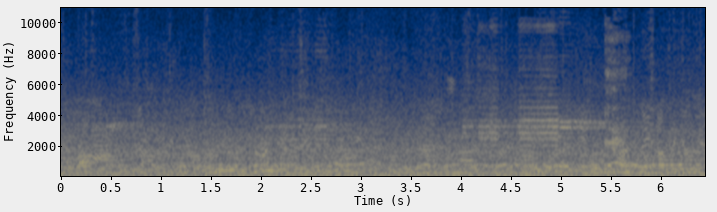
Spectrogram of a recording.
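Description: A crowd of children chatters and calls out nearby outdoors.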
